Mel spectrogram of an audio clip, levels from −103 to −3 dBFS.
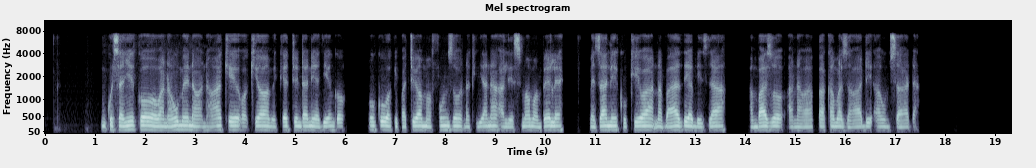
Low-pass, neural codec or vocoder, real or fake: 7.2 kHz; codec, 16 kHz, 2 kbps, FunCodec, trained on Chinese and English, 25 frames a second; fake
